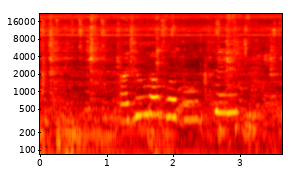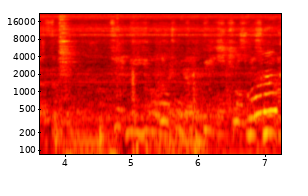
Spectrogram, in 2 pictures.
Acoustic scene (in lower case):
restaurant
